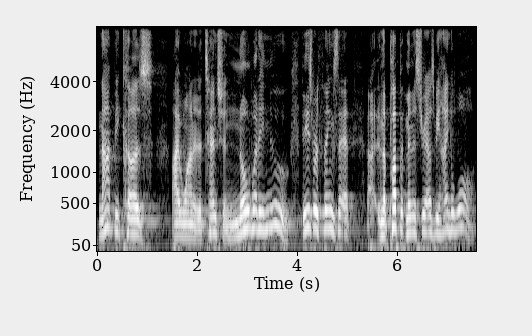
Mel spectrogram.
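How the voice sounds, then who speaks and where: A middle-aged man with a bass voice preaching a sermon in a folksy, self-deprecating way, rising to raised, urgent preaching. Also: animated, normal speed. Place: church sanctuary. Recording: long reverb in a large hall.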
